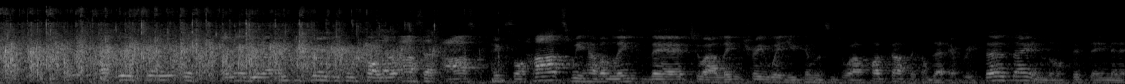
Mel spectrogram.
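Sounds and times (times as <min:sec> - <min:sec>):
audience applause: 0:00.0 - 0:04.7
speech: 0:01.2 - 0:11.2.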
